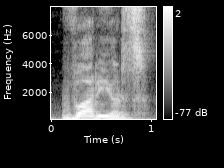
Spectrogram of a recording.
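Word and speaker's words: warriors: ऑफ का मतलब का वारियर्स वारियर्स वारियर्स का मतलब होता है योद्धा देखिए यहां पे आर दो बार है उच्चारण एक बार करना है वज बी बीइंग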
